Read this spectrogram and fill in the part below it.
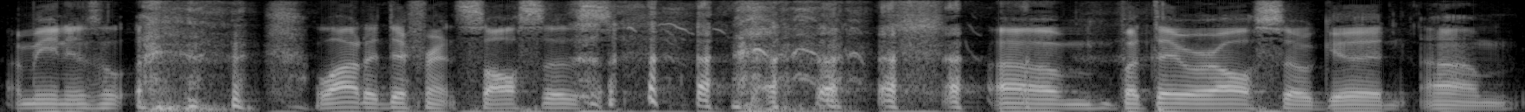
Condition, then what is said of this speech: No condition.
